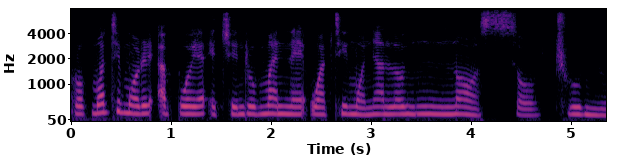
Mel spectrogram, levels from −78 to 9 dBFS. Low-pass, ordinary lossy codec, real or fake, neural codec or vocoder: 7.2 kHz; Opus, 24 kbps; fake; codec, 16 kHz in and 24 kHz out, 0.6 kbps, FocalCodec, streaming, 2048 codes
